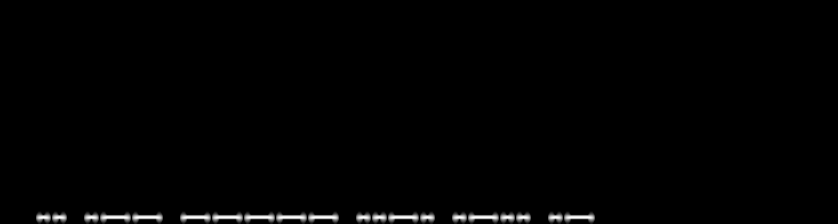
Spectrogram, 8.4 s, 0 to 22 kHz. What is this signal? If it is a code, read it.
Morse code, heard as a keyed tone, about 15 wpm, 700 Hz. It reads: IW0FLA
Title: DXCC-100 Call Signs - 6 Characters - Repeated 3x - 15wpm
